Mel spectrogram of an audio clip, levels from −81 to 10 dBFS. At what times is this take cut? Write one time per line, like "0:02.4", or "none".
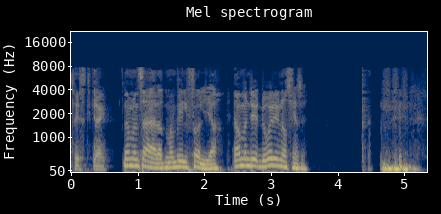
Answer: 0:02.3
0:03.3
